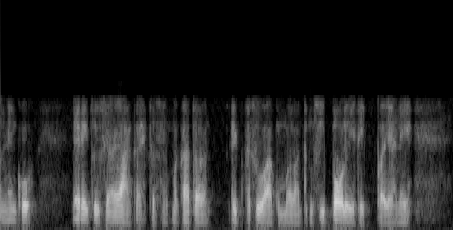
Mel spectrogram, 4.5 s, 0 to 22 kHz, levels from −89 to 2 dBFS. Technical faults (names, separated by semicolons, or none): GSM full-rate codec; lost GSM frames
